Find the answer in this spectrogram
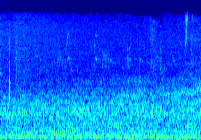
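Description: Steady low outdoor background rumble, even throughout, with a faint click or two and no distinct bird calls.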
